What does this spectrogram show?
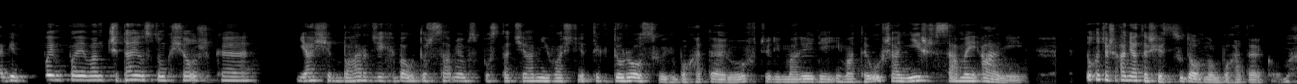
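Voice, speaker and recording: Speaking at a moderate speed in a fairly high pitch, a man lets his voice swing very widely up and down. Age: 50s. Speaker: book podcaster. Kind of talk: casual chat.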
